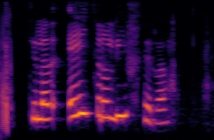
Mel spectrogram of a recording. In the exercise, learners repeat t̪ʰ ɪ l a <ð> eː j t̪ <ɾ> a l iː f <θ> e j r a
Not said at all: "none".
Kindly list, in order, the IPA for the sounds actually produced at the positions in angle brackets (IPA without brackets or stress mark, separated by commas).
ð, ɾ, θ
